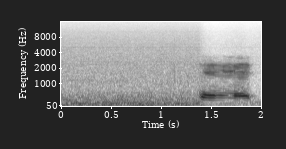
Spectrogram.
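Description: A steady hiss with a low hum during a pause in an interview. About a second and a half in, a man starts to speak, and the high hiss cuts off as his voice comes in.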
